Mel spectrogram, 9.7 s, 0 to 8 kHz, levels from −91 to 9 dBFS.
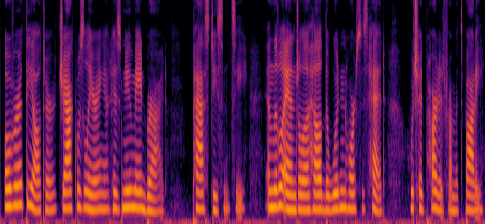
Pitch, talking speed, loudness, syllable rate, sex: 210 Hz, 175 wpm, -18 LUFS, 5.0 syllables/s, female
